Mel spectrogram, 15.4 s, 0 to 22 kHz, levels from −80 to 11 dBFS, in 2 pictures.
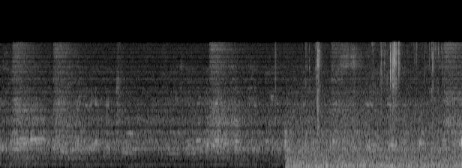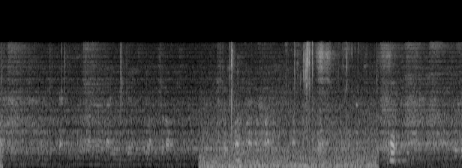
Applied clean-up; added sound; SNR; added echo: none; Crack; -4 dB; reverberation time 1.0 s.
